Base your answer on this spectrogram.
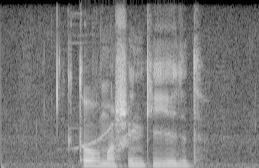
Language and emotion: Russian, neutral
